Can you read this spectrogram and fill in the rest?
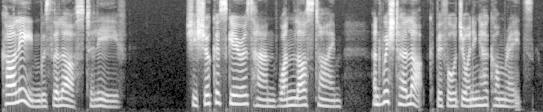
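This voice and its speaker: A woman's voice: fairly low pitch, a little slow, no room sound, studio quality. A woman reading a scripted adventure story as an audiobook narrator.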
